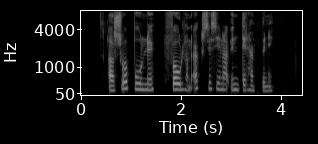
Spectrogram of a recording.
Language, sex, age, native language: Icelandic, female, 14, Icelandic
